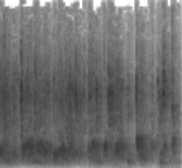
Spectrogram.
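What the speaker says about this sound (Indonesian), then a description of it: "Tepuk tangannya masih halus, tepuk tangan lebih dahsyat lagi" Church congregation applauding during a sermon, dense steady clapping from many hands filling the room at moderate loudness, with no voices over it.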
